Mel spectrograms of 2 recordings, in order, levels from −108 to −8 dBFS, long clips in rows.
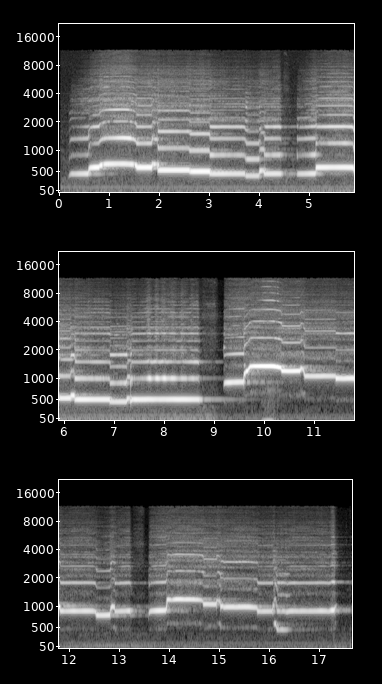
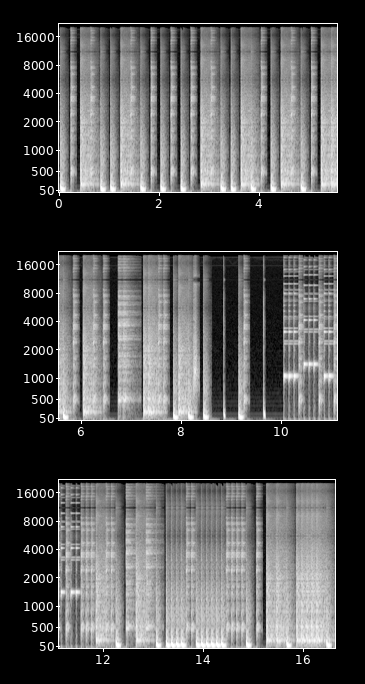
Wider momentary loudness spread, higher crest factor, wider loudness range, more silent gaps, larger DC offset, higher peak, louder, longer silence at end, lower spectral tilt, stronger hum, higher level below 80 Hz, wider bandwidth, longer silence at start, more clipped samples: first, 14 LU vs 5 LU; about the same, 12 dB vs 12 dB; first, 8 LU vs 3 LU; neither; neither; second, -4 dBFS vs 0 dBFS; about the same, -16 LUFS vs -14 LUFS; first, 0.3 s vs 0 s; second, -1.5 dB/octave vs -4.5 dB/octave; neither; second, -56 dBFS vs -18 dBFS; second, 11.5 kHz vs over 20 kHz; first, 0.2 s vs 0 s; neither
